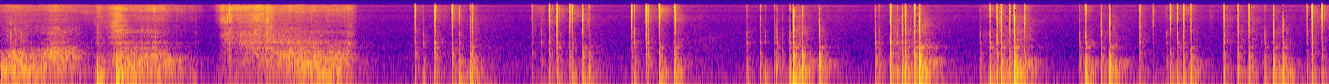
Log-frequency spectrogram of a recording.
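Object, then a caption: Wooden tabletop tapped and scratched with fingernails. Long natural fingernails scratch and tap rapidly on a solid, light-colored flat wooden tabletop. Quiet, steady scratching hiss fills the first few seconds. Then come bursts of sharp, dry clicks in quick clusters with almost no ring.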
